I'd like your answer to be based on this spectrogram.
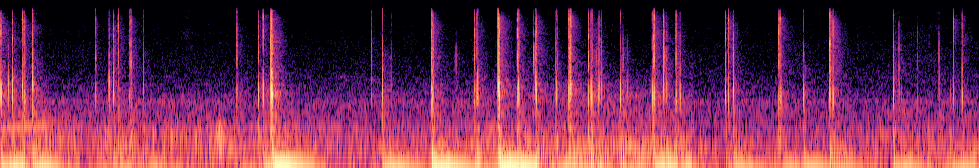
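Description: Long red nails tap rapidly on a flat, glossy black reflective glass surface, likely a tablet screen. They make sharp, bright, irregular clicks like typing. A steady low hum runs underneath.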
